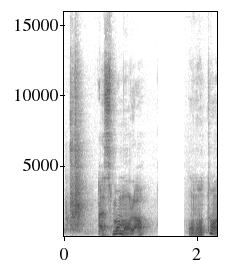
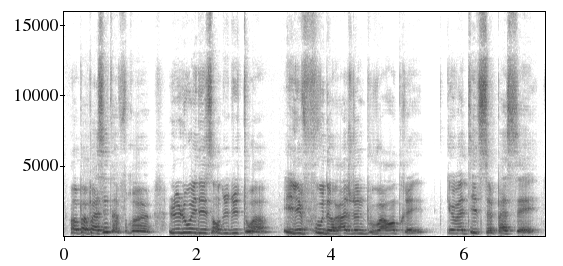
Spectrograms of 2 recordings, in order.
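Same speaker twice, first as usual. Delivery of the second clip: voix d'enfant très aiguë, horrifiée; s'affoler devant les images du livre; enfants effrayés; 11 semitones higher than usual. A narrator's reading. Children frightened by the book. (enfants effrayés, voix aiguë)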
